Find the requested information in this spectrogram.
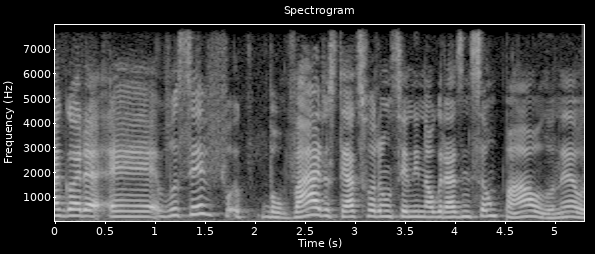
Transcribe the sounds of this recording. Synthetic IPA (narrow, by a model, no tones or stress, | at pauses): aɡɔɾɐʔɛvosefo | bõw̃vaɾjʊst̪eat̪ɾʊsfoɾɐ̃w̃sẽnd̪ʊĩnawɡuɾad̪ʊzẽj̃sɐ̃w̃pawlʊnɛ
